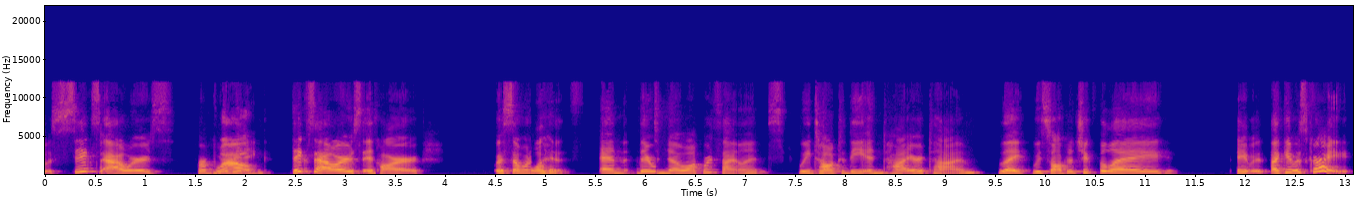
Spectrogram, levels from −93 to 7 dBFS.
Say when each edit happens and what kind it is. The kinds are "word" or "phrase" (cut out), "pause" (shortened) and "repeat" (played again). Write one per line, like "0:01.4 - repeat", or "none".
0:02.3 - pause
0:03.3 - word
0:04.8 - phrase
0:06.1 - word
0:07.5 - pause
0:09.5 - pause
